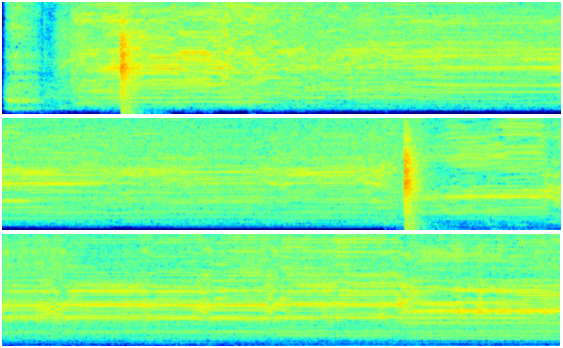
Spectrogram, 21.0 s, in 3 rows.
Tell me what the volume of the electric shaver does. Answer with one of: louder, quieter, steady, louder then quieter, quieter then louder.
quieter then louder.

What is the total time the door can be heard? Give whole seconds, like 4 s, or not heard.
3 s.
